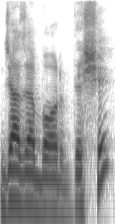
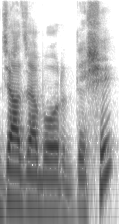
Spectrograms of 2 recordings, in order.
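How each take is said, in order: No difference in how they are said.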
